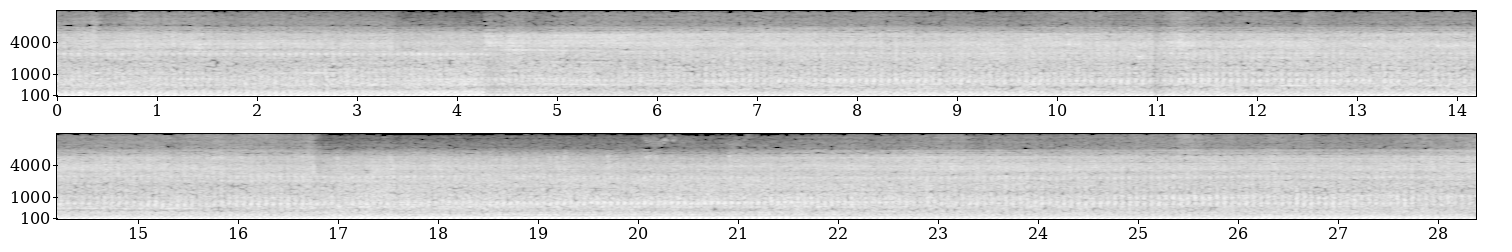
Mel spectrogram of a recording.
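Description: A diesel engine runs steadily with a loud chugging drone.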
